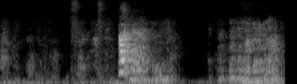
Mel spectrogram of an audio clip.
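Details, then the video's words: German Shepherd dogs fighting during mating and breeding: a sudden loud harsh bark or snarl followed by a second rough, noisy growling burst after a short pause. "german shepherd fighting during mating and breeding"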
